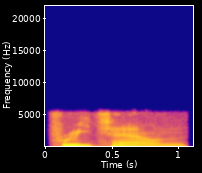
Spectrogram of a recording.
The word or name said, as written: Freetown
